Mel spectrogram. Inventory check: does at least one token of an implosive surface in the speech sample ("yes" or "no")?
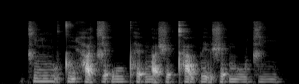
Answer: no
